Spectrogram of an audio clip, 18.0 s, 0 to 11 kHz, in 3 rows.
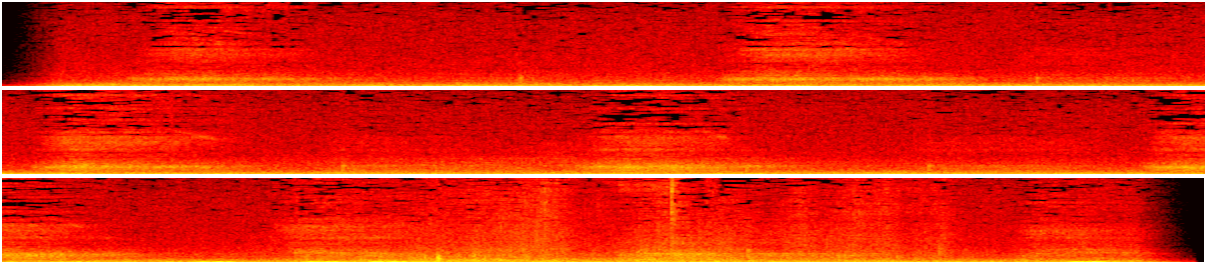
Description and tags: Moving while I sleep. I didn't switch off my Olympus WS-100 so it was recorded.
bed, noise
